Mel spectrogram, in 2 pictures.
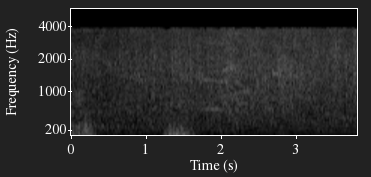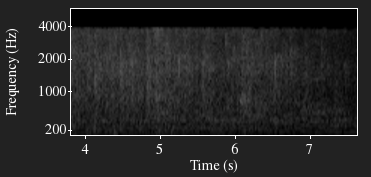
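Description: A steady wash of audience applause, many hands clapping together in a dense, continuous patter that holds at a fairly even level throughout, with a few low thumps near the start.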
